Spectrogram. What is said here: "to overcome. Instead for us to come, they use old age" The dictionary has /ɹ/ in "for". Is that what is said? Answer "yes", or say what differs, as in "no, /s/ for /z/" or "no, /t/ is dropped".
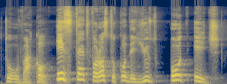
yes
